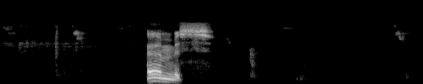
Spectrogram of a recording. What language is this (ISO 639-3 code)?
kab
